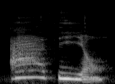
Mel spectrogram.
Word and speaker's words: avion: In French, it's called avion. Avion. Repeat after me. Avion. Let's do the syllables together. Avion. Oh, that's 3 claps. Avion. So 3 syllables.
